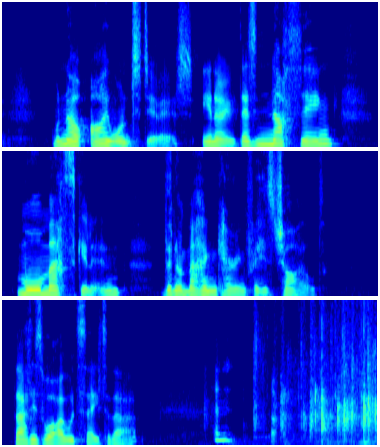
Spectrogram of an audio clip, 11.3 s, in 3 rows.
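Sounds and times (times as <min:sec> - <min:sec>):
speech: 0:00.5 - 0:07.0, 0:07.6 - 0:09.0
audience clapping: 0:10.0 - 0:11.2.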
